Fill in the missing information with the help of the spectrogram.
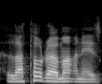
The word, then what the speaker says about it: Lautaro Martinez: We're buying Lautaro Martinez goals minutes, sorry, player goal minutes at 34.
